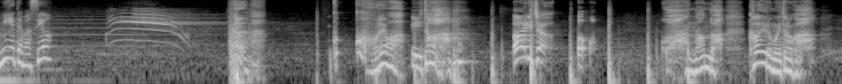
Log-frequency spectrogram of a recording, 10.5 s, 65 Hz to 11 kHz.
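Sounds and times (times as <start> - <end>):
speech: 0.0 - 0.8, 4.6 - 7.5, 8.3 - 10.3
cat meowing: 1.4 - 2.6.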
